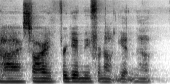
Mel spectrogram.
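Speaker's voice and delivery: acted whispering voice. Retelling how a frail woman on oxygen greeted visitors: imitating a whisper. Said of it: "She just sort of whispered".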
